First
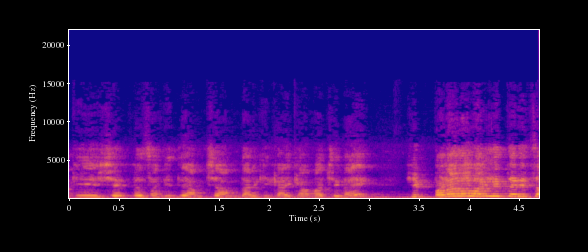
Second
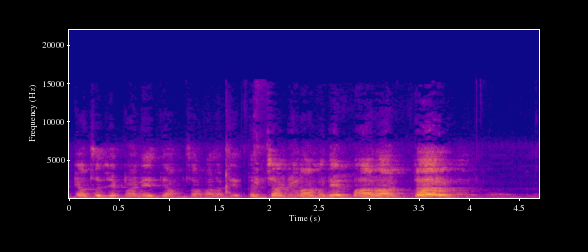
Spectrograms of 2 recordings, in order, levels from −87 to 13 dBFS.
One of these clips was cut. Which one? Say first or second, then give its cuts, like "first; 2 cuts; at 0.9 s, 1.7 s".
second; 1 cut; at 1.8 s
